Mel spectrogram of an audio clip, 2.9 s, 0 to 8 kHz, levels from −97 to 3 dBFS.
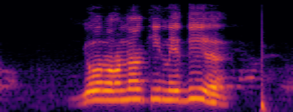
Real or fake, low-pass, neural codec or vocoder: fake; 7.2 kHz; codec, 44.1 kHz, 2.6 kbps, SNAC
